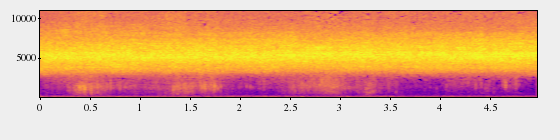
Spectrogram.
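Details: On a warm, humid summer day, cicadas along a wooded creek keep up a loud, even, high-pitched buzz. A few soft footsteps and rustling leaves sound under the drone.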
